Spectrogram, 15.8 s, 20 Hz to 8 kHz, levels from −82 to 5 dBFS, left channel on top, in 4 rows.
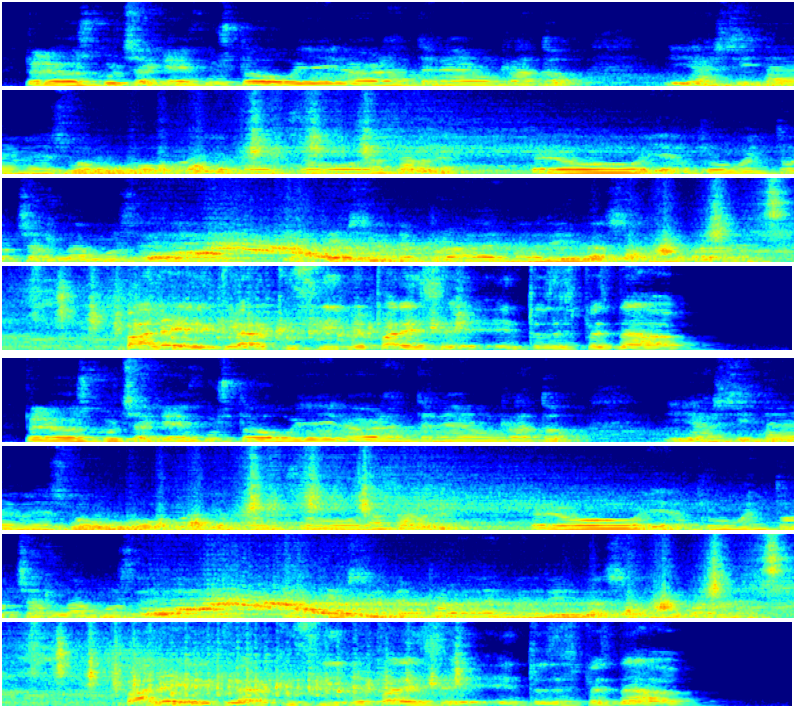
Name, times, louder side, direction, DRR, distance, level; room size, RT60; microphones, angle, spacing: voice 1, 0.1-3.0 3.3-11.8, left 1 dB, 35° right, 0.7 m, -22 dB
sound 1, 1.5-2.7 3.3-7.6 8.2-14.2, right 2 dB, 90° right, 0.9 m, -25 dB
voice 2, 12.5-15.2, left 1 dB, 25° left, 0.6 m, -22 dB
2.8 x 2.1 x 3.2 m
head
